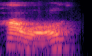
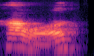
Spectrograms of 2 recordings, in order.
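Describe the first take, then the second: First: Put-on How old loud, rising at the end; loud questioning How old; loud model. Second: Put-on How old loud, rising; loud model. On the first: Teacher drilling class, loud rising question. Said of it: "model rise". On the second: Teacher drilling class, loud question. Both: Shown as a demonstration.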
